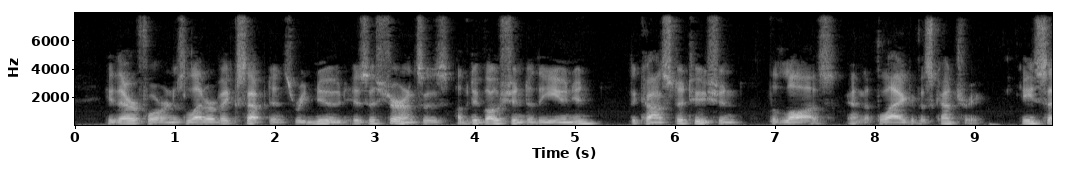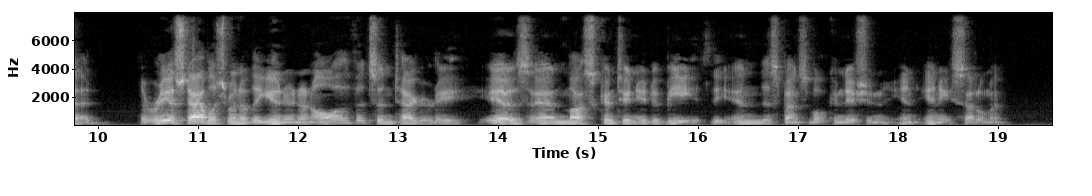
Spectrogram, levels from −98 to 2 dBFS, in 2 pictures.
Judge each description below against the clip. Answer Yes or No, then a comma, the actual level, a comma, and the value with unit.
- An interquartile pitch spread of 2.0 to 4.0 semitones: Yes, average, 2.9 semitones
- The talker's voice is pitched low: Yes, low, 120 Hz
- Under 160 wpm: Yes, average, 145 wpm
